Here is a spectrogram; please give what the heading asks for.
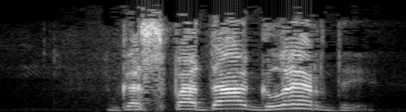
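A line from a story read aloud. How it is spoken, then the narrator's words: Loud metallic voice. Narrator (Russian): громко сказал Сварог, тщательно подпустив голос металла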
